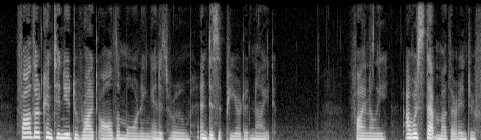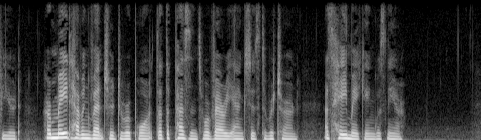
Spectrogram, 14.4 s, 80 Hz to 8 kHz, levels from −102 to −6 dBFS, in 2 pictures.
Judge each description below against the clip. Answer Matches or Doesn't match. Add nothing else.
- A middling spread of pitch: Matches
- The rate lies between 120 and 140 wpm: Doesn't match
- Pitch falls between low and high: Matches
